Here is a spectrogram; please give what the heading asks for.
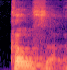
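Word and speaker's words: Xhosa: Coases or whatever. How you say it? Tulsa. Kosa. Okay. Kosa. Tulsa. Kosa. Okay. Kosa. Sorry for me.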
